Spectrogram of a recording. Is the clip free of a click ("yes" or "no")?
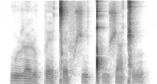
no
